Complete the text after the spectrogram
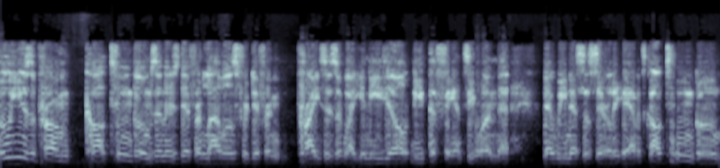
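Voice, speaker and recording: A man talks at a fairly quick pace with a fairly low pitch. He has a plain, everyday voice. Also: ordinary pitch variation. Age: 60s. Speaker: animator and singer-songwriter. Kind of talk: interview.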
